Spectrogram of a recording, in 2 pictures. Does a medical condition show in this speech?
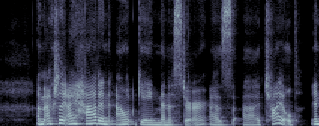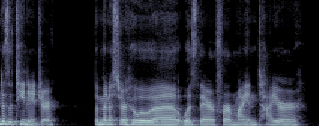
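No.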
